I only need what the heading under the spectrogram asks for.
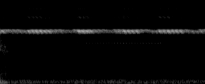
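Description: Crickets chirp in a steady, continuous high trill that never lets up, fairly clear, over a faint low background rumble with no one talking.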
